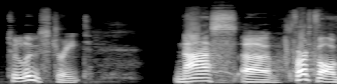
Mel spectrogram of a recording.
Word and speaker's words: Toulouse Street: but a lot of people say it's it's pronounced Toulouse Street nice uh first of all great album but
